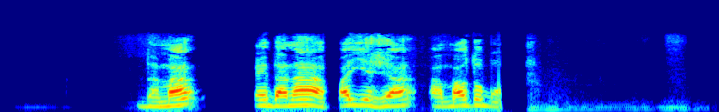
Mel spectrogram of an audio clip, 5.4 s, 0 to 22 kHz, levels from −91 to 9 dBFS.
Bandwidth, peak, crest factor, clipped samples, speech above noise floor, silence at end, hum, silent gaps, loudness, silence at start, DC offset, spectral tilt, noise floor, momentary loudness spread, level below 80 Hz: 7.2 kHz; -2 dBFS; 18 dB; under 0.1%; 48 dB; 1.65 s; none; 1.56-1.70 s, 1.76-1.87 s; -17 LUFS; 1.05 s; under 0.1%; -5.5 dB/octave; -64 dBFS; 19 LU; -62 dBFS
